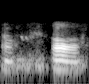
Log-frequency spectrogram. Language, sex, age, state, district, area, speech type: Bodo, male, 18-30, Assam, Kokrajhar, rural, conversation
